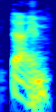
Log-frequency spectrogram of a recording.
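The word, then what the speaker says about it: time: बनाते हैं एम और ये हमारा लास्ट वाला क्या रहेगा साइलेंट रहेगा ठीक है तो इसे हम क्या पढ़ेंगे टाइम क्या पढ़ेंगे टाइम ठीक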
